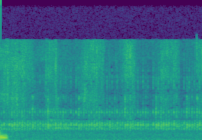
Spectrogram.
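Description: Faint, steady background noise with no distinct events: a pause between spoken sentences.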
